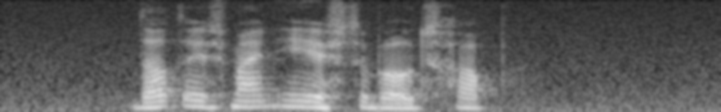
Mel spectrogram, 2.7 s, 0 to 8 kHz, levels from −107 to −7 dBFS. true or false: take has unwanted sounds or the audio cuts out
false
